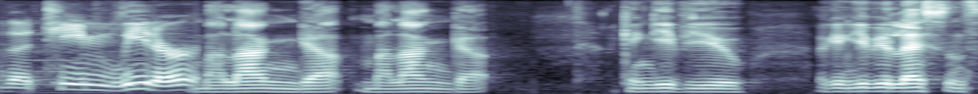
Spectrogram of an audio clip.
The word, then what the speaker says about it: Malanga: Corrado Malagana, the team leader. Malanga. I can give you lessons on how to pronounce the names.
